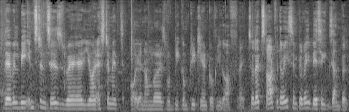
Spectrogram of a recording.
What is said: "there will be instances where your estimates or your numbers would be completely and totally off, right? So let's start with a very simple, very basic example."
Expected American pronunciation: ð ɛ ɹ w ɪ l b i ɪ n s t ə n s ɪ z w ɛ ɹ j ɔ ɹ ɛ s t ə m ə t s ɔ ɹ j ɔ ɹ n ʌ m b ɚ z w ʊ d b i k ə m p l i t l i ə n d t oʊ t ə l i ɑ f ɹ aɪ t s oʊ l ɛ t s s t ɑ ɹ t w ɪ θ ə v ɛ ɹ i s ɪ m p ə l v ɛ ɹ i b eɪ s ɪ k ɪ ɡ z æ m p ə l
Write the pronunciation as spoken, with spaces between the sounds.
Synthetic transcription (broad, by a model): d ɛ ɹ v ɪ l b i ɪ n s t ə n s ɪ z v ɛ ɹ j ɔ ɹ ɛ s t ə m ə t s ɔ ɹ j ɔ ɹ n ʌ m b ɚ z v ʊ d b i k ə m p l i t l i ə n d t oʊ t ə l i ɑ f ɹ aɪ t s oʊ l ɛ t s s t ɑ ɹ t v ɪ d ə v ɛ ɹ i s ɪ m p l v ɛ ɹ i b eɪ s ɪ k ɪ ɡ z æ m p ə l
